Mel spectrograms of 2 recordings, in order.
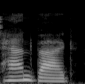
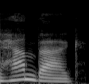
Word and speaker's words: handbag: You might expect it to be pronounced handbag, but most people say handbag. The N sound changes to an M sound because the following sound is a B which is made with the lips just like M.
